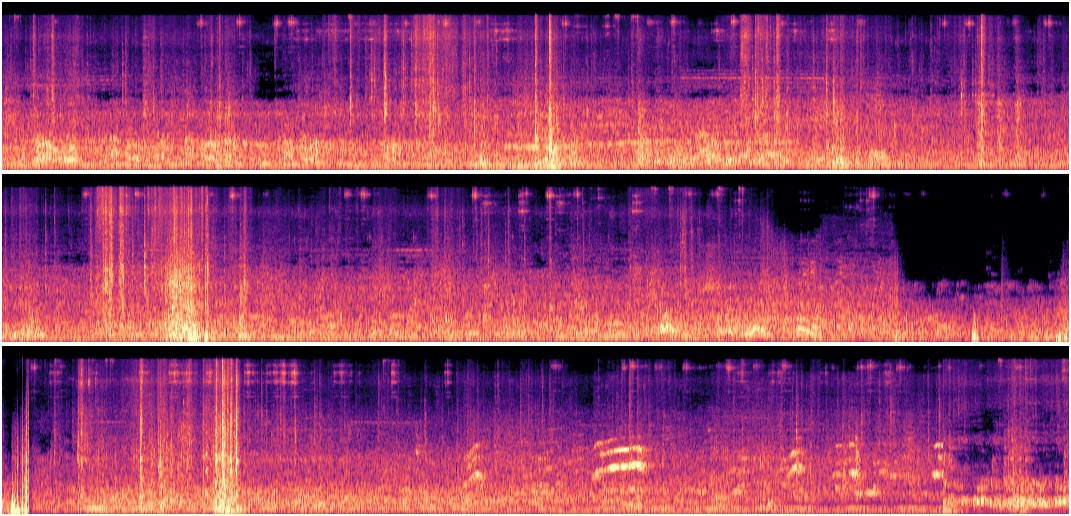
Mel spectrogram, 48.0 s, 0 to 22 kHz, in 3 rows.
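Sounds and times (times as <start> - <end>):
pigeons cooing: 0.2 - 6.8.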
